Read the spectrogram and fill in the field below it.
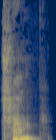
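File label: "tramp", British English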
